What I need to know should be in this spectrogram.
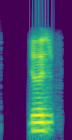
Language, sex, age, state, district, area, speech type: Hindi, male, 18-30, Madhya Pradesh, Gwalior, urban, conversation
